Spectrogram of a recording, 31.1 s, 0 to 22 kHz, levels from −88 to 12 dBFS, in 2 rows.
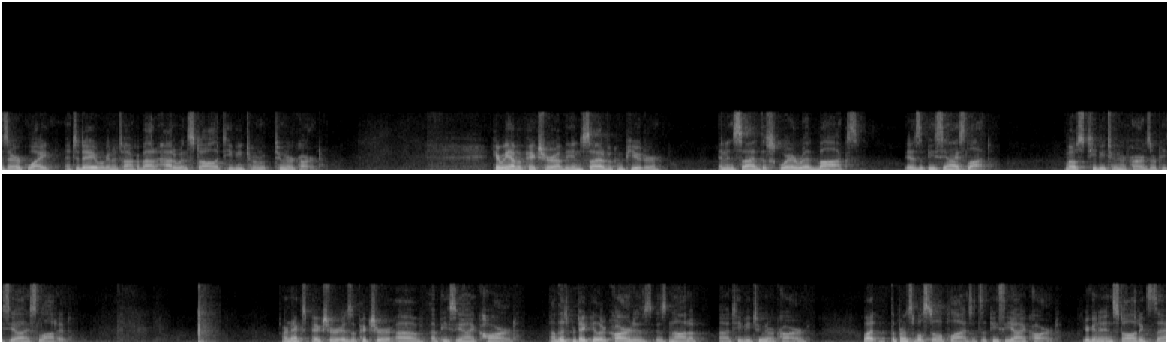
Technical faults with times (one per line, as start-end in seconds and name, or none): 0.74-0.84 comfort noise in place of the background
4.34-5.66 comfort noise in place of the background
8.88-9.54 comfort noise in place of the background
11.52-14.16 comfort noise in place of the background
16.54-19.22 comfort noise in place of the background
22.50-22.82 comfort noise in place of the background
24.94-27.02 comfort noise in place of the background
29.66-29.94 comfort noise in place of the background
